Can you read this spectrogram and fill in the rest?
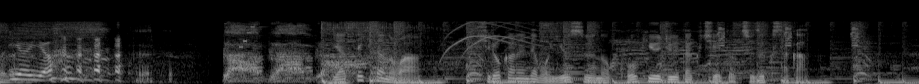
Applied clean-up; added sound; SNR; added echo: none; none; none; none.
